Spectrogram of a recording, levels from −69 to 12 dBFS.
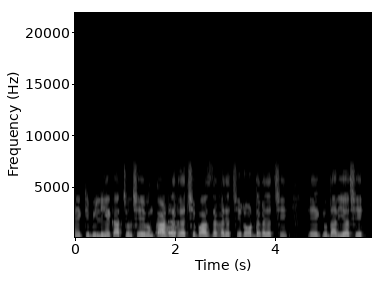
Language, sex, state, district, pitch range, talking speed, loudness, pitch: Bengali, male, West Bengal, Purulia, 105-110 Hz, 190 wpm, -31 LUFS, 105 Hz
